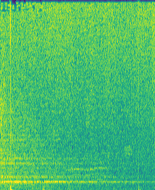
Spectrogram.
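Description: Public-address loudspeakers ringing on and fading after a shouted chant: a steady ringing tone that slowly dies away, with two soft low thumps in the first second.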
